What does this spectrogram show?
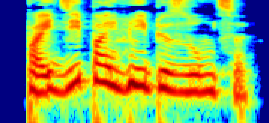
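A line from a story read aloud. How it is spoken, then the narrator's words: Snorting. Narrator (Russian): хмыкнул Гордин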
